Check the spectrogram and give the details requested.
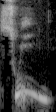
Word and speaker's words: Sui: Yeah, that's how you pronounce it. Sui, okay.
